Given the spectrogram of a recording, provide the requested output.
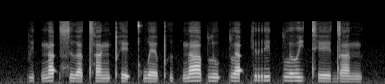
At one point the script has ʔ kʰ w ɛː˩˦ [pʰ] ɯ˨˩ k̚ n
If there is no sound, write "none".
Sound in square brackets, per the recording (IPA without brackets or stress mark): pʰ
